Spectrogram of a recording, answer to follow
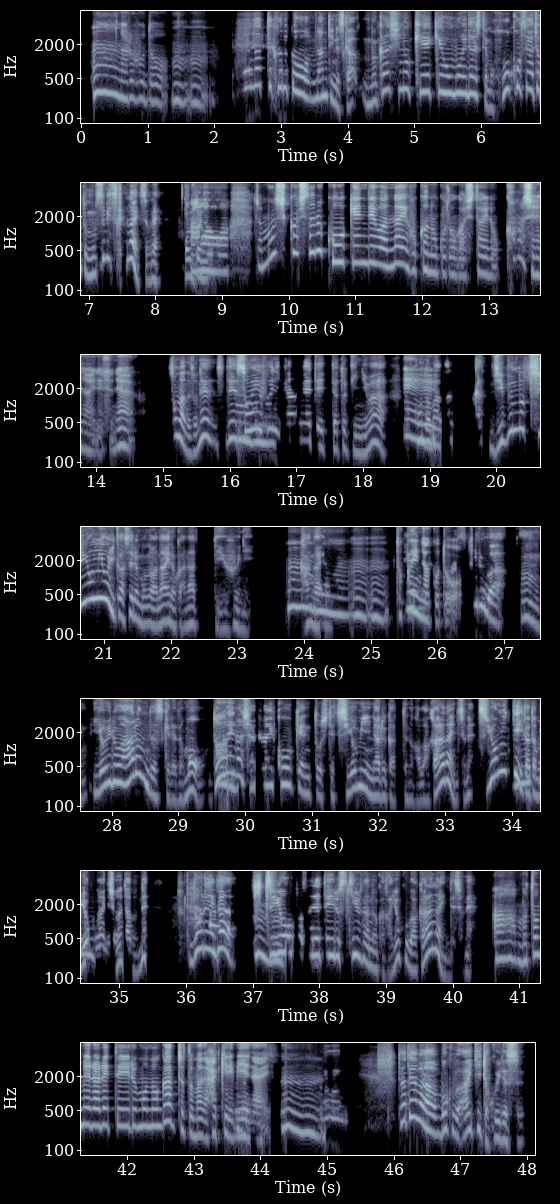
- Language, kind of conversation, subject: Japanese, advice, 社会貢献をしたいのですが、何から始めればよいのでしょうか？
- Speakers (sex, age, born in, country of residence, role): female, 50-54, Japan, Japan, advisor; male, 60-64, Japan, Japan, user
- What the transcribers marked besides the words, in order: laughing while speaking: "結びつかない"; stressed: "かも"; sniff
